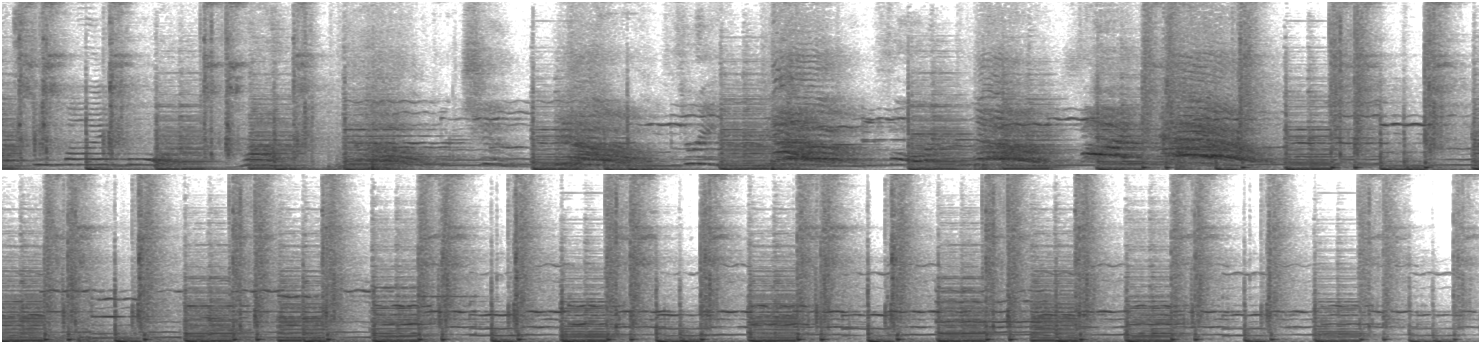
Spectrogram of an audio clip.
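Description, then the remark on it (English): The theme song of the show Women's Waves, produced in Vancouver, Canada, plays alone, with a steady rhythmic beat driving layered harmonic chords throughout and swooping, sliding melodic phrases in the first half, holding at a fairly constant loudness. “What you're hearing is our theme song.”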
